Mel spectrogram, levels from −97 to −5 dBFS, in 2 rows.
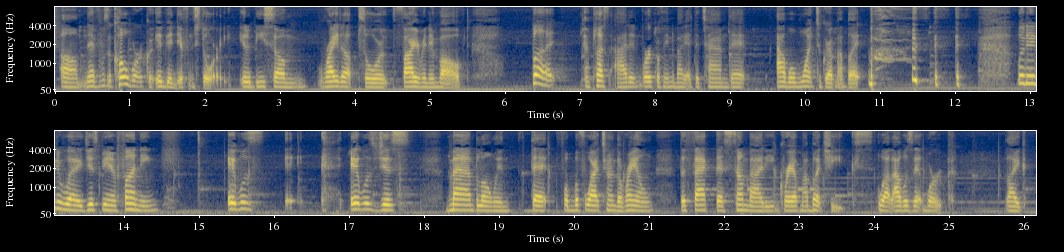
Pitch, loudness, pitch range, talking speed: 170 Hz, -20 LUFS, 155-185 Hz, 160 wpm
